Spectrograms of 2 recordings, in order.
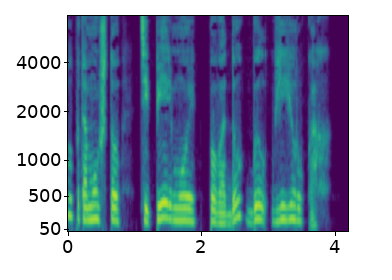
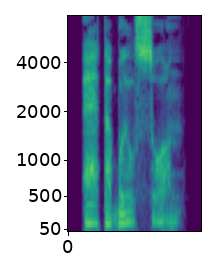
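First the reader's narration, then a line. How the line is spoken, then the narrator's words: Whisper. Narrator (Russian): шепнула я Решаи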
